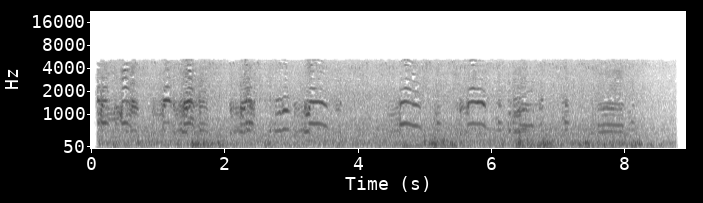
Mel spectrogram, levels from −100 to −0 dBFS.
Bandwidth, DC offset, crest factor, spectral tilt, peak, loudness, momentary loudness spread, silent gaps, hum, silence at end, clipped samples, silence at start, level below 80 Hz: 5.2 kHz; under 0.1%; 20 dB; -3.5 dB/octave; -18 dBFS; -38 LUFS; 12 LU; none; none; 0.15 s; under 0.1%; 0.1 s; -56 dBFS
